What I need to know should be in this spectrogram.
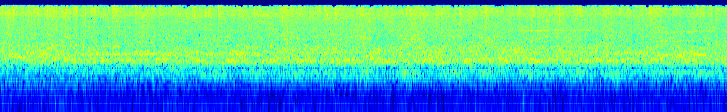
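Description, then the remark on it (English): A large crowd chants and shouts together, half chanting "Rocky" and the other half chanting "lady parts", a loud, dense wall of many voices that holds steady for about fifteen seconds with no single speaker standing out. “We got half the crowd chanting Rocky and the other half chanting lady parts.”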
